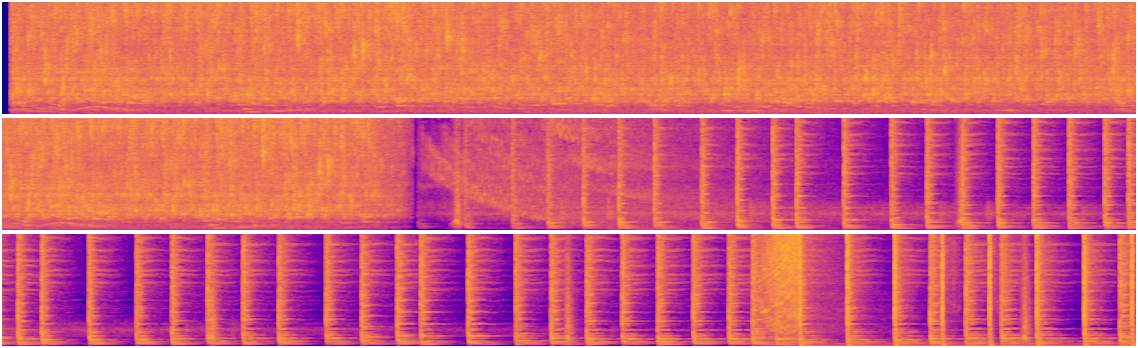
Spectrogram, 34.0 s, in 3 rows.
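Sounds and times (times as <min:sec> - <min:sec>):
fountain water splashing into basin: 0:00.1 - 0:15.5.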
